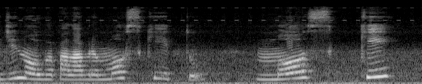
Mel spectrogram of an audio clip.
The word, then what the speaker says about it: mosquito: Vamos pronunciar de novo a palavra mosquito. Mosquito. Observem que esse U nós não ouvimos o som dele, tá bom? Porque junto com o Q aqui eles formam um som apenas.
